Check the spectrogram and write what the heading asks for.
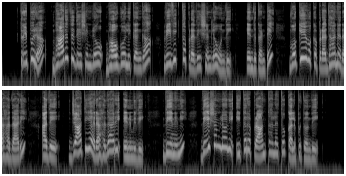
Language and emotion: Telugu, neutral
